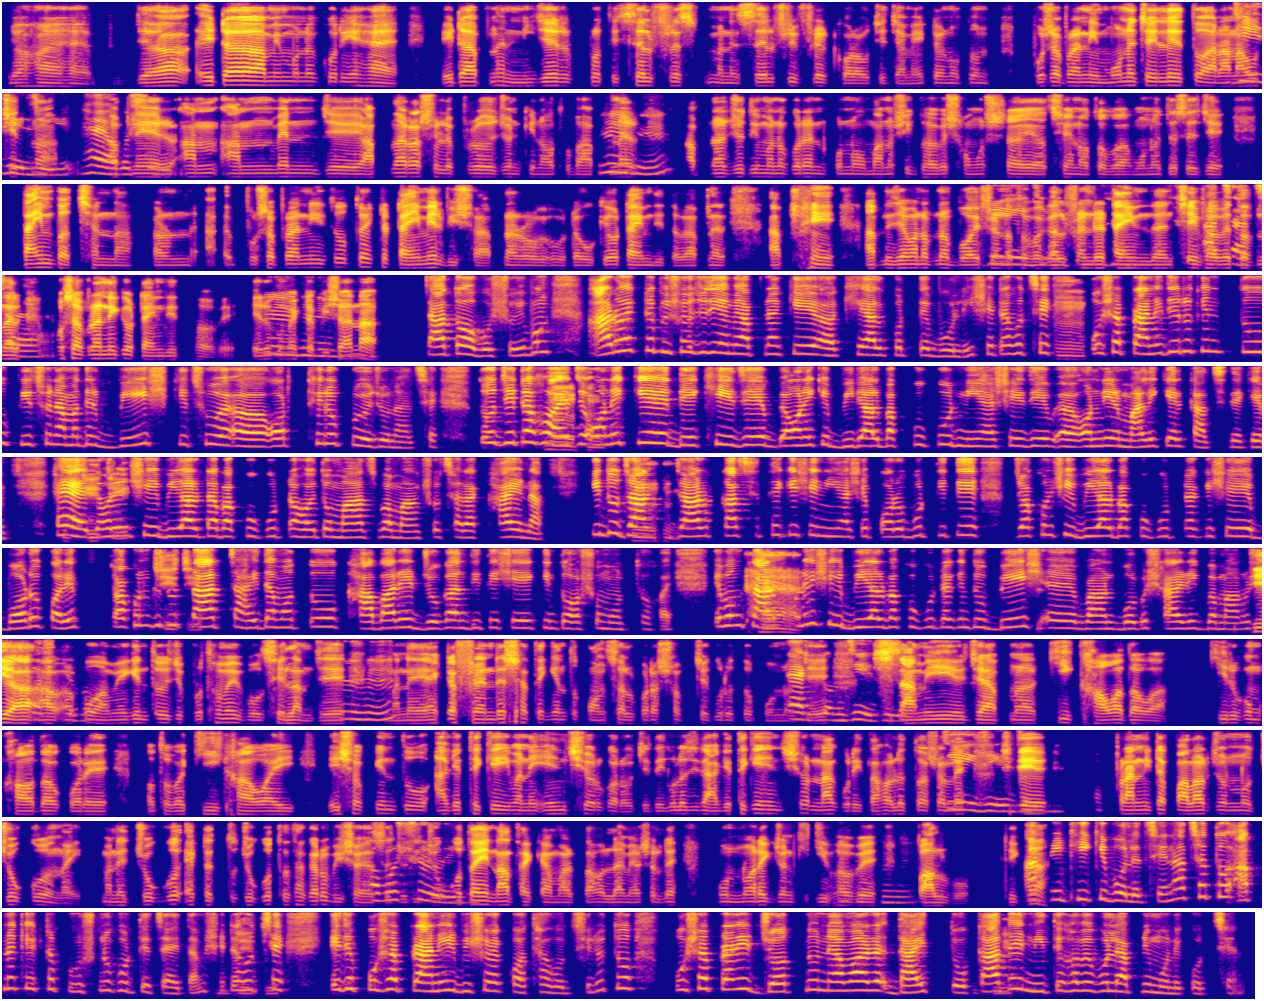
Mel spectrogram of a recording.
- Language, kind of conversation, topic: Bengali, unstructured, একটি নতুন পোষা প্রাণী বাড়িতে আনার আগে কী কী বিষয় বিবেচনা করা উচিত?
- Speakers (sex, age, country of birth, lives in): female, 20-24, Bangladesh, Bangladesh; male, 20-24, Bangladesh, Bangladesh
- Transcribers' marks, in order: laughing while speaking: "আপনি"; chuckle; other background noise; unintelligible speech; tapping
